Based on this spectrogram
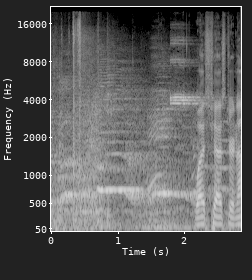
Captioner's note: crowd members shouting; whistle tweeting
